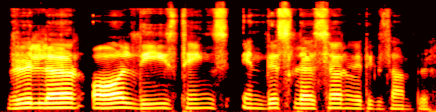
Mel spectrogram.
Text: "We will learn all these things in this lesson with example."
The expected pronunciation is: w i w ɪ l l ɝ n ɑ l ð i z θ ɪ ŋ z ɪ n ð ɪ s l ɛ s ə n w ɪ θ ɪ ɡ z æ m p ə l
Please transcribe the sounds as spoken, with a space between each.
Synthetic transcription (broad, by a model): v i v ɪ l l ɝ n ɑ l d i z t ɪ ŋ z ɪ n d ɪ s l ɛ s ə n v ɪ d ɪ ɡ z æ m p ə l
